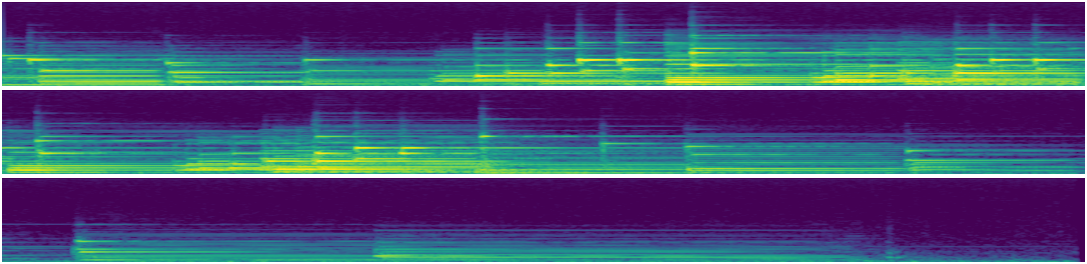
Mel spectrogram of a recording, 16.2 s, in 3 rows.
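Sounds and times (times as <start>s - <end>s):
waltz music: 0.0s - 10.8s.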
